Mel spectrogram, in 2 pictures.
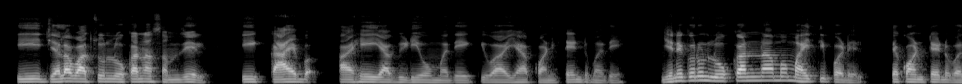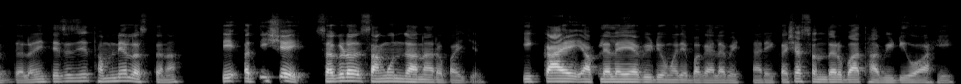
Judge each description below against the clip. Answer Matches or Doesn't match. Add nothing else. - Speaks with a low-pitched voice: Matches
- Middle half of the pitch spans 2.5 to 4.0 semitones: Doesn't match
